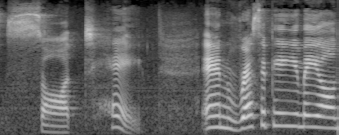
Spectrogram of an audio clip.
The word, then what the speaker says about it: sauté: a way of or preparing food and it's pronounced sauté sauté it's not saute it's sauté and recipe you may all know but just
